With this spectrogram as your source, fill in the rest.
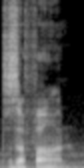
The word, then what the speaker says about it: Zaphon: could add the reference to ba'al hop zafan pronounced zaphon the lord of the north referred to as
